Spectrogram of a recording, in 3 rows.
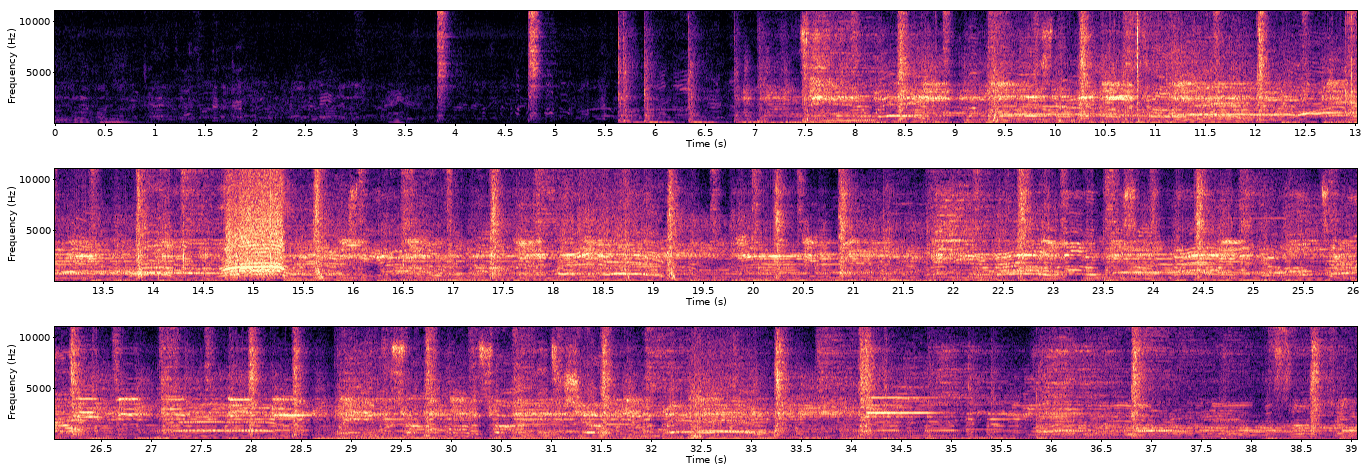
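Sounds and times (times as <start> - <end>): bass line: 0.0 - 0.9, 5.6 - 39.0
electric guitar: 6.8 - 39.0
person singing: 7.5 - 21.0, 21.7 - 33.4, 35.8 - 39.0.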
